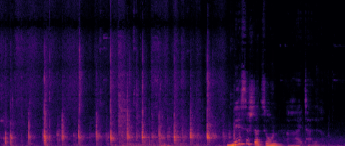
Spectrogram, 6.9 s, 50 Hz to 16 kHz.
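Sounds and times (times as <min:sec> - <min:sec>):
racehorse hooves walking during morning training warm-up: 0:00.0 - 0:05.2
speech: 0:04.6 - 0:06.2.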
